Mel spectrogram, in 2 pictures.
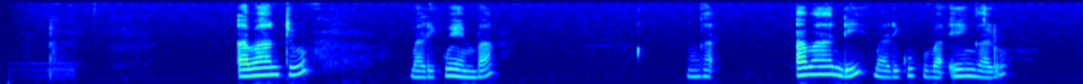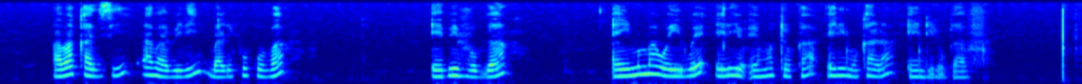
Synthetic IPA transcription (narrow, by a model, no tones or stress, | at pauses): aβaːntu | βalikwe̞ːmba | ŋɡaː | βaːndiβalikukuvaʔe̞ŋɡalo̞ | aβakaziaβaβiɾiβalikukuva | e̞βivuɡa | eimumaweiβwe̞ːɾijo̞ʔe̞mːo̞to̞kae̞ɾimukalae̞ndiɾṵɡavu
